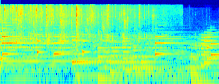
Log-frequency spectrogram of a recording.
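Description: Ritmüller piano playing slow, sustained chords and a melody, a new note or chord about every half second. A crackling hiss sits over it and cuts off shortly before the end.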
